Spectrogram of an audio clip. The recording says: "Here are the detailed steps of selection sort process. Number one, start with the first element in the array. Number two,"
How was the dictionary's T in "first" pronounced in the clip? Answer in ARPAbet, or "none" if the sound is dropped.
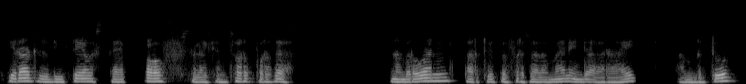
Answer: none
